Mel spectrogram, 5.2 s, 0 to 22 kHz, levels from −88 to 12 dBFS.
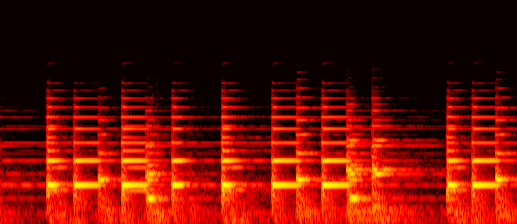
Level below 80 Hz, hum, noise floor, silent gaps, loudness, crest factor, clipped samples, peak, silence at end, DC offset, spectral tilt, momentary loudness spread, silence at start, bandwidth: -48 dBFS; none; -46 dBFS; none; -21 LUFS; 16 dB; under 0.1%; -6 dBFS; 0 s; under 0.1%; -7.5 dB/octave; 7 LU; 0.45 s; 5.6 kHz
